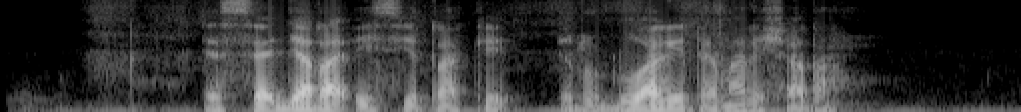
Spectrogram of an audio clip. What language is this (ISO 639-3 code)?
mas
